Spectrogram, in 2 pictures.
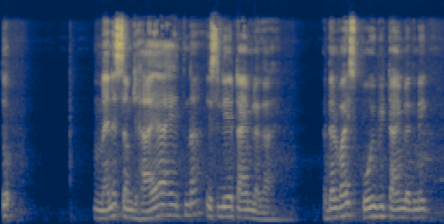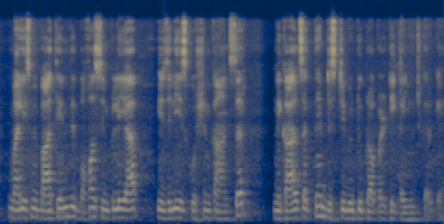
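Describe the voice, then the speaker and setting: A man's voice: medium pitch, normal speed, darkish tone, a little hiss or hum. A man teaching a maths lesson online, working through sums step by step, asking questions and answering them himself, mixing English words into his talk. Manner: mixes English words into Hindi. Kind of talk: online doubt-solving lesson.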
